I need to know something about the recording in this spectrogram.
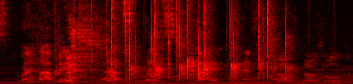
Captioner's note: a few claps; sad cello and piano music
